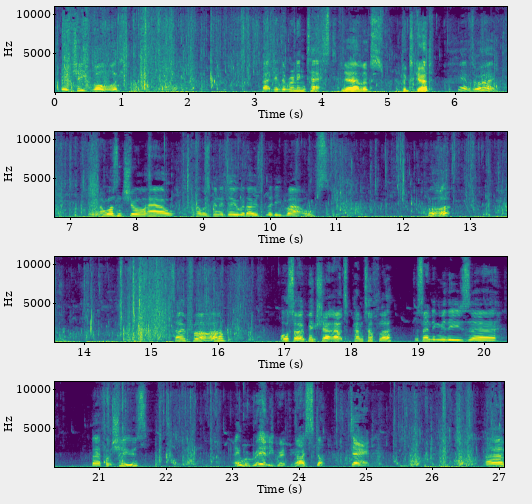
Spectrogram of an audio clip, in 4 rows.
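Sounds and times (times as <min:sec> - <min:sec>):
splashy paddle strokes: 0:00.0 - 0:03.5, 0:24.6 - 0:27.0
water lapping and splashing: 0:00.0 - 0:16.9, 0:21.0 - 0:27.0
wind rumble on microphone: 0:00.0 - 0:19.0, 0:25.2 - 0:27.0.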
